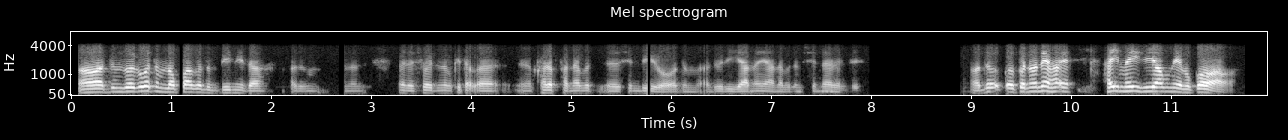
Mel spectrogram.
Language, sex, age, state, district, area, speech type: Manipuri, male, 60+, Manipur, Kangpokpi, urban, conversation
